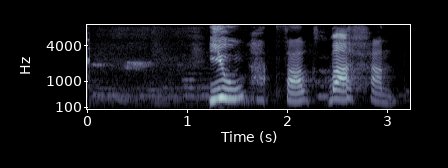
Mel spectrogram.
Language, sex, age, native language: Icelandic, female, 10, Icelandic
